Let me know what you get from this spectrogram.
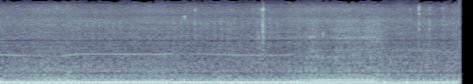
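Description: Off-road vehicle's engine running steadily, heard from inside the cab. Its pitch rises briefly about three seconds in, then settles back, and the sound cuts off abruptly near the end.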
